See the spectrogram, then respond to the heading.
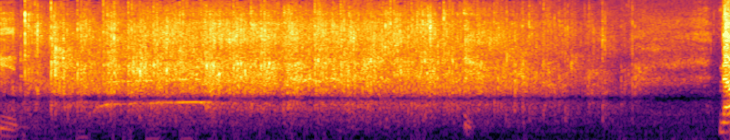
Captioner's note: applause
